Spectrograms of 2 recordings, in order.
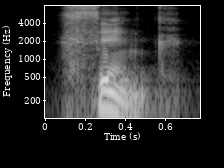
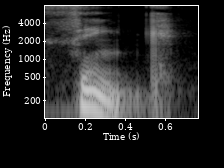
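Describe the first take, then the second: First: The vowel is a short I sound. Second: The vowel is a long E sound. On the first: The speaker calls it wrong. "It's not think" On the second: The speaker calls it right. "it's think. It's the long E"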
